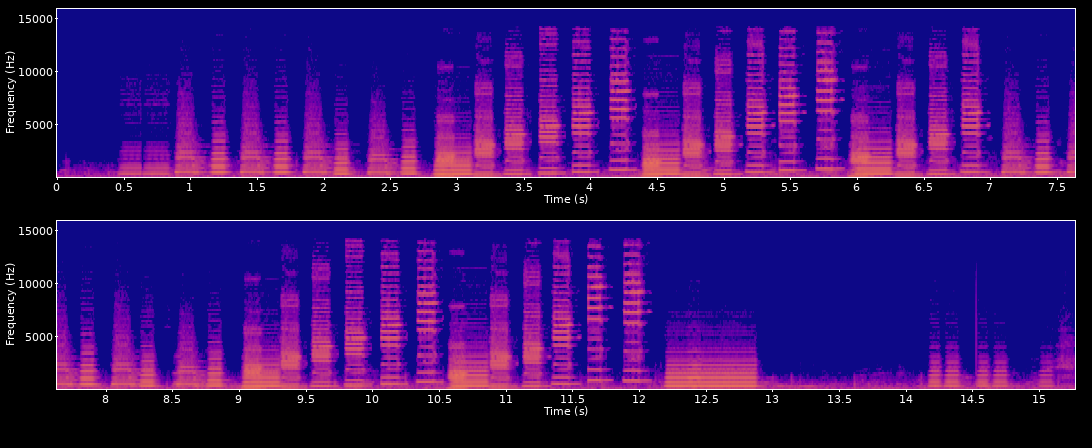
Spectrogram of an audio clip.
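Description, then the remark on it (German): Car horns honk out a bouncy melody, one sharp harmonic-rich toot after another in quick rhythmic succession, with a long held blast near the end before a few final short honks. “Ruft mich an und sagt mir, welches Musikstück da gerade so wunderschön gehupt wurde.”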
